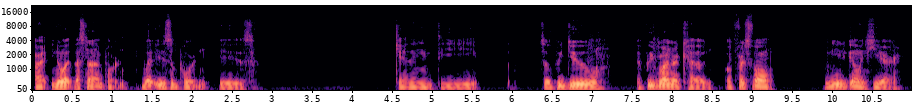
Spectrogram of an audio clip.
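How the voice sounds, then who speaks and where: Sick and sounding hoarser than normal, this cybersecurity host speaks in a low, rumbly voice with a dark tone, keeping a normal speed but pausing often. It's a casual live coding walkthrough where he reads viewer questions aloud. He rambles, fills gaps with lots of fillers, and mumbles to himself while clicking around.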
